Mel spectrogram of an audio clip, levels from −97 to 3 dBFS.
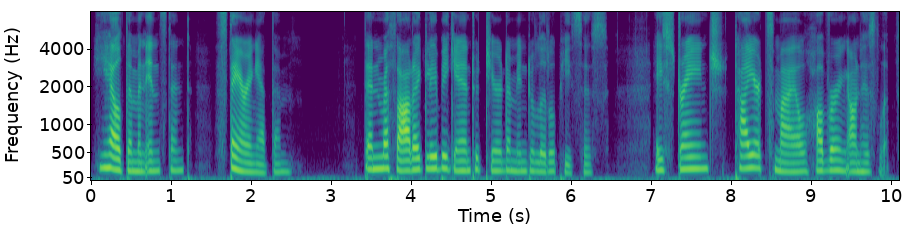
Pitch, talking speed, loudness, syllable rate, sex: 180 Hz, 150 wpm, -21 LUFS, 5.0 syllables/s, female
